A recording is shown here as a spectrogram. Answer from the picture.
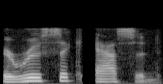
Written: erucic acid

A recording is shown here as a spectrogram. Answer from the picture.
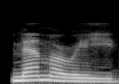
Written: memoried

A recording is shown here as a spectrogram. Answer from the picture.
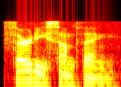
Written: thirtysomething

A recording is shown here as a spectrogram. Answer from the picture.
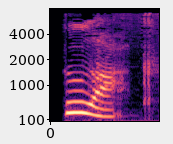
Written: hoolock

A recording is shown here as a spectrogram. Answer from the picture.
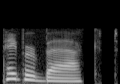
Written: paperbacked

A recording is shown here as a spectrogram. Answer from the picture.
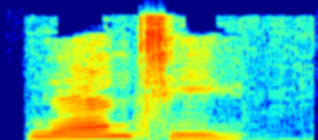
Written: nanty

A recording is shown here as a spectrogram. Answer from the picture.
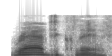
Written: radcliff

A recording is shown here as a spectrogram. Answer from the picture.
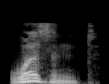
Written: wasnt

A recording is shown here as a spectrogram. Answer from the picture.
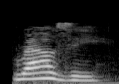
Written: rousie

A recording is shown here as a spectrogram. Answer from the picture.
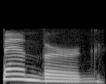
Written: Bamberg

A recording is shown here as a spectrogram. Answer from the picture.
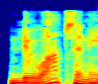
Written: duopsony

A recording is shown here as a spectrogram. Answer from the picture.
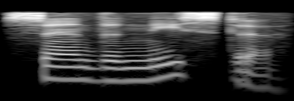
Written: Sandinista

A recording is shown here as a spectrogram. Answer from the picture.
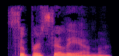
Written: supercilium

